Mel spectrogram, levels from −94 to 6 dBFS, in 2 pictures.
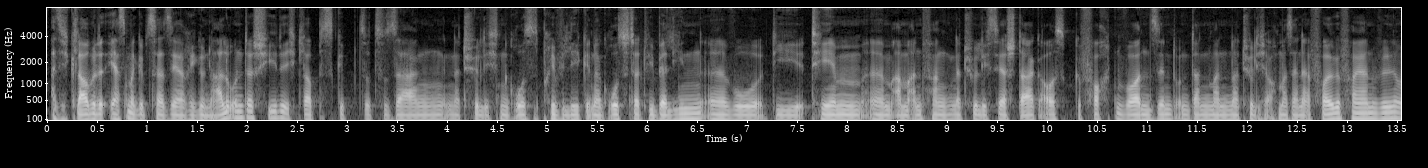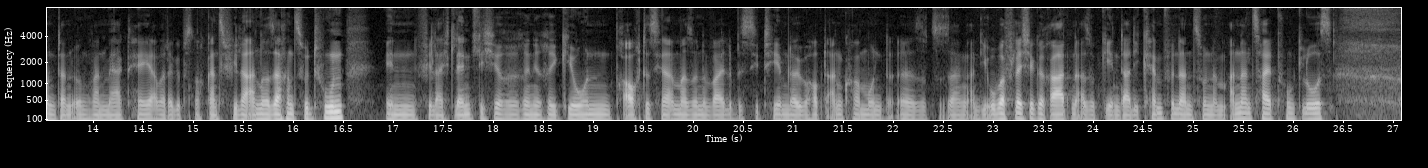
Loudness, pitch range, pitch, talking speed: -22 LUFS, 90-100 Hz, 95 Hz, 210 wpm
